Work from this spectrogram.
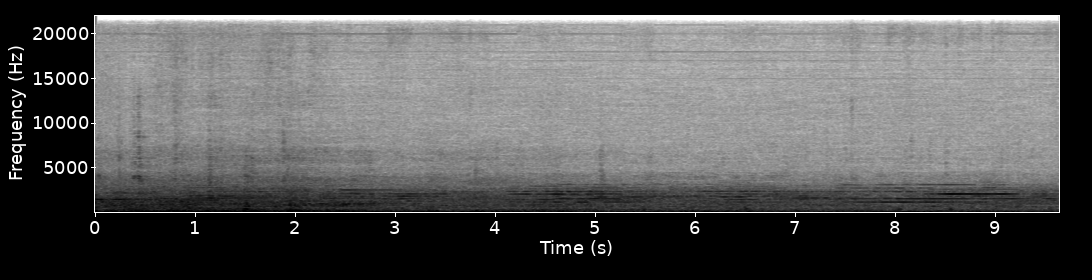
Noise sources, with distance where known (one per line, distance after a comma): engine of unclear size
music from an unclear source, far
